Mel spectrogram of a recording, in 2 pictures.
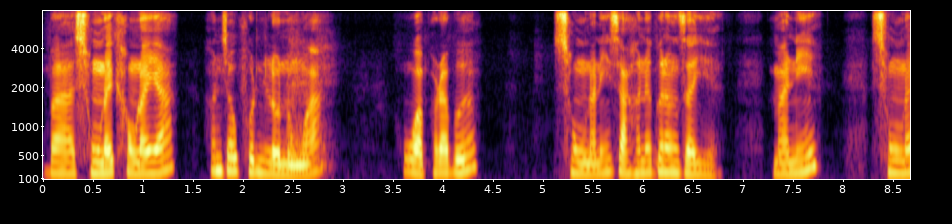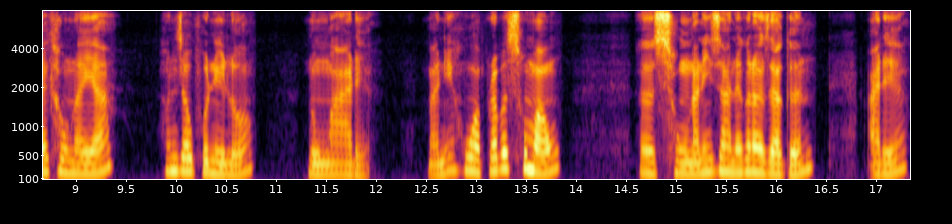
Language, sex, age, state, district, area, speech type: Bodo, female, 45-60, Assam, Chirang, rural, spontaneous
